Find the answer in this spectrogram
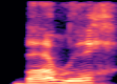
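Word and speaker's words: ברוך: what happened we have baruch two syllable words the accents at the end of the word so the tonic is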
